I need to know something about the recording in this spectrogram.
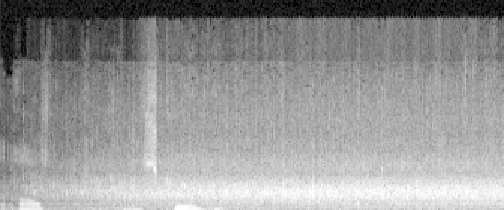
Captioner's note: applause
